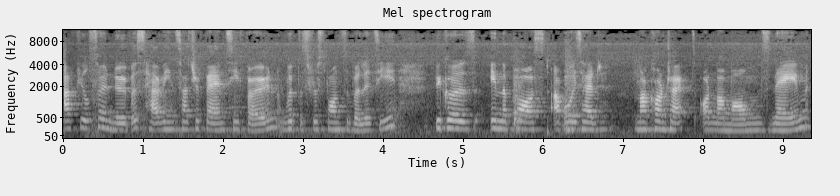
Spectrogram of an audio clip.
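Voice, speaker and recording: A woman at a fairly slow pace, fairly even in intonation, with light background noise. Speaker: vlogger. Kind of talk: casual vlog chat. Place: home room. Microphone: phone near.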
